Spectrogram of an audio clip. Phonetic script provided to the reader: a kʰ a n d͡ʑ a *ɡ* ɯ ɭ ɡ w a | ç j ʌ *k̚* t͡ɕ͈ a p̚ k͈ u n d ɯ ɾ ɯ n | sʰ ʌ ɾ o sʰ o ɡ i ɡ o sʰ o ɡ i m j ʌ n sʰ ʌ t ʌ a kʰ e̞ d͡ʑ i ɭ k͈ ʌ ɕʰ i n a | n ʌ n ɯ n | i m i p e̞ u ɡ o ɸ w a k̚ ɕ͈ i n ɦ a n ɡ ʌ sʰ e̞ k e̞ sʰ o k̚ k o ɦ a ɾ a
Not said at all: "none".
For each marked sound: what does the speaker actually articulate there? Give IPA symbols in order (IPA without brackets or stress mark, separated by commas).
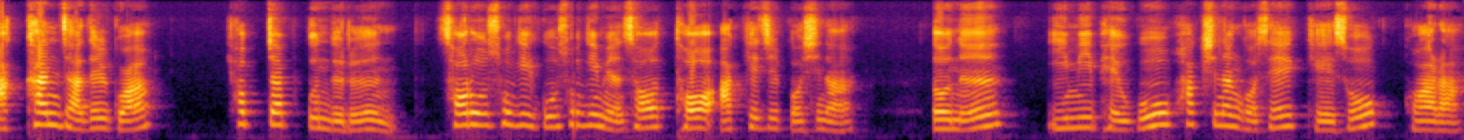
d, p̚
